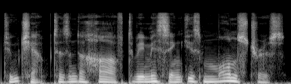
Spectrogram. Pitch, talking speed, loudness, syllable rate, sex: 115 Hz, 205 wpm, -15 LUFS, 4.6 syllables/s, male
